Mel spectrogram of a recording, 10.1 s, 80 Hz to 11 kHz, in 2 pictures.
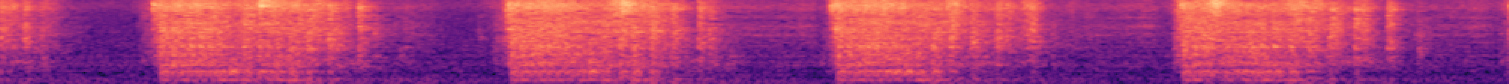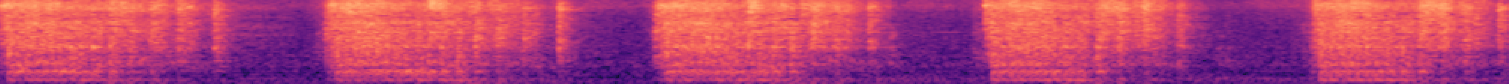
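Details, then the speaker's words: Homelite 150 chainsaw, lower compression than another, on full choke, deliberately flooded to prime carb and fuel line, no fuel seen in line: about nine pull-start cranks, short rasping spins never firing. "Take the choke off a little bit. I know I flooded it, but I kind of did that on purpose."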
